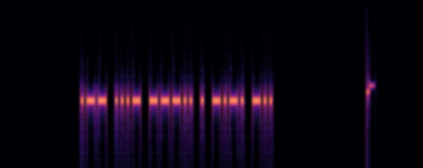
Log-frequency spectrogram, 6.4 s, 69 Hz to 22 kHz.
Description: Morse code, heard as a keyed tone, about 28 wpm, 700 Hz. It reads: WV8ECD
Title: USA Call Signs - 6 Characters - 4x Character Spacing - 28wpm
